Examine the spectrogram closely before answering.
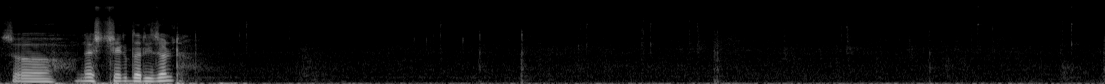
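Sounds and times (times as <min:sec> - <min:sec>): low steady hiss: 0:00.0 - 0:11.0
computer mouse clicks: 0:02.3 - 0:03.0, 0:04.1 - 0:11.0.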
